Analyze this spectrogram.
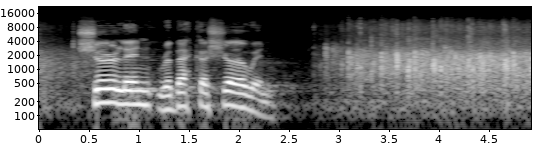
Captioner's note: applause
